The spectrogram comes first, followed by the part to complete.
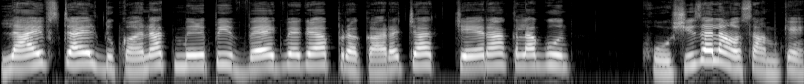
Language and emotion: Goan Konkani, surprised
